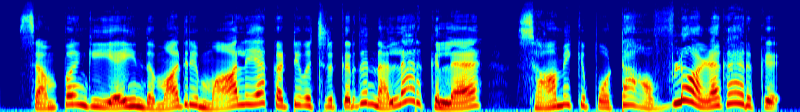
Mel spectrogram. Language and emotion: Tamil, happy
